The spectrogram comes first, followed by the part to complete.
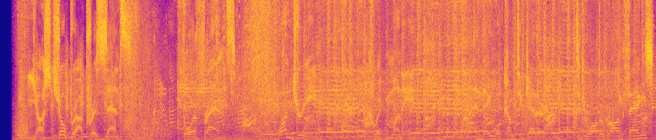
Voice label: Promo; bad mash trailer bollywood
